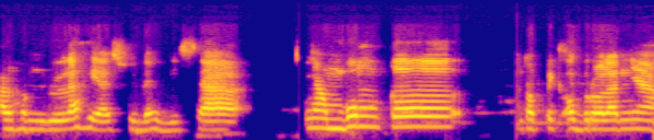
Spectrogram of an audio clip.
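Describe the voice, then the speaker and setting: At a fairly slow pace, a woman speaks with a fairly high pitch and fairly even intonation. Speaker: podcast co-host. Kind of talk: casual chat. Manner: halting, not very fluent.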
